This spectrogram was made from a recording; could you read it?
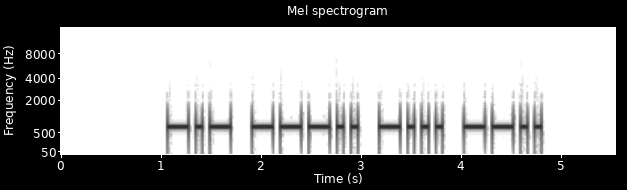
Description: Morse code, heard as a keyed tone, about 17 wpm, 700 Hz. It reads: K8BZ
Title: Easy Call Signs Repeated 3x - 17wpm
